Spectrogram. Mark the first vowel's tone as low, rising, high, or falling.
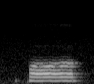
high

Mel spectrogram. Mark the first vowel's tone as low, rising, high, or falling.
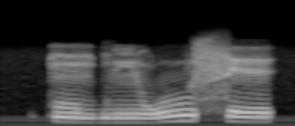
low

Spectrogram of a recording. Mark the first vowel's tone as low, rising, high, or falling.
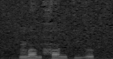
low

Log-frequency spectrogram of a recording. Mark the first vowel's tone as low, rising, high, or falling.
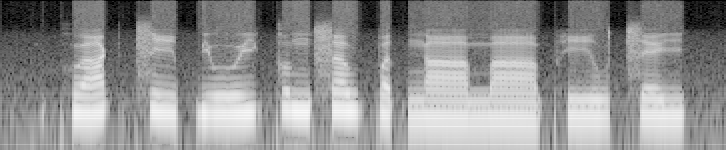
rising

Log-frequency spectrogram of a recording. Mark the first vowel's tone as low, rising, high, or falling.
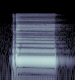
high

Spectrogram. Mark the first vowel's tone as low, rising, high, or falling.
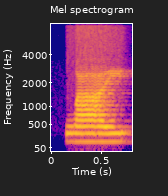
high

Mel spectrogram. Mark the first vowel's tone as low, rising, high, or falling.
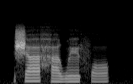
high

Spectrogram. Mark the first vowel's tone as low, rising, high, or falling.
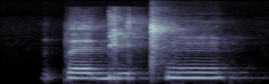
low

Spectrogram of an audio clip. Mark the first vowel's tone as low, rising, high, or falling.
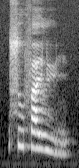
high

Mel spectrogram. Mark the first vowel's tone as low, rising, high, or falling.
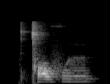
high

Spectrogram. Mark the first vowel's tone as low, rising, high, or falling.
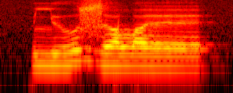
rising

